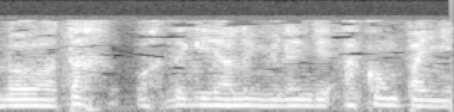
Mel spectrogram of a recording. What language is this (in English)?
Wolof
